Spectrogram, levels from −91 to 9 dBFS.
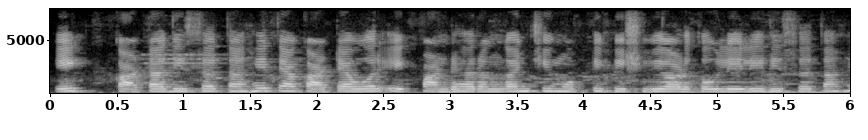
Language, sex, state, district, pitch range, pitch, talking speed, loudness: Marathi, female, Maharashtra, Gondia, 215-225 Hz, 215 Hz, 140 wpm, -16 LUFS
